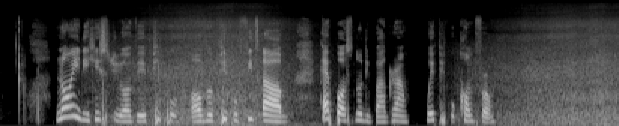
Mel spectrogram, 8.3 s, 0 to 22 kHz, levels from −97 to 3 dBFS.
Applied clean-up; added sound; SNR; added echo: none; Waves, surf; 18 dB; none.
